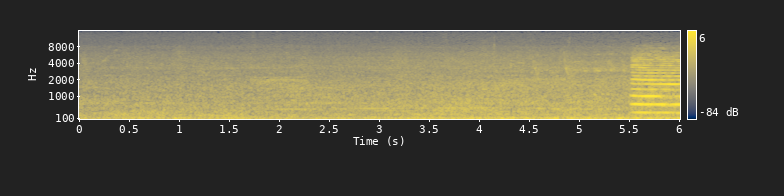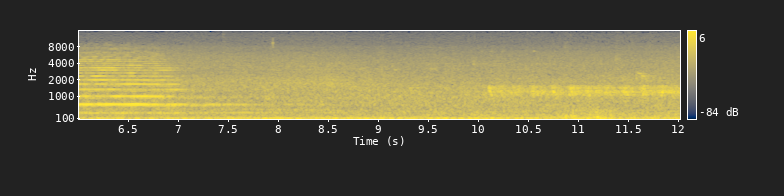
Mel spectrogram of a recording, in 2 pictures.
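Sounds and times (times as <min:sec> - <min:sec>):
train low rumble: 0:00.0 - 0:12.0
locomotive horn blast: 0:05.5 - 0:07.9.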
